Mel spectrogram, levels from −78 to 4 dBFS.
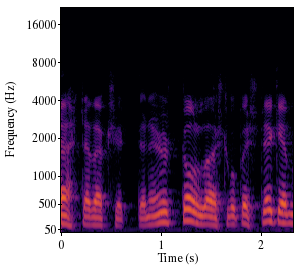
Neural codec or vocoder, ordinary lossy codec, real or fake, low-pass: vocoder, 44.1 kHz, 128 mel bands every 512 samples, BigVGAN v2; none; fake; 19.8 kHz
